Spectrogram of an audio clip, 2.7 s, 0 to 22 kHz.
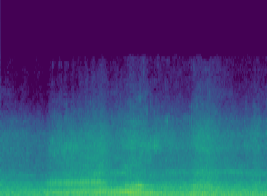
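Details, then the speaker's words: FKM Ranger 150 motorcycle (said to be GY6-based) on a test ride after two 2-hour engine soaks: smooth, even engine note swelling as it rides past, no knocks or rattles; engine quieter and finer. "Ngayon pa lang eh, yung ginawa kong 2 beses sa 2 oras na nakababad, gumanda yung tunog ng makina, pumino."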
